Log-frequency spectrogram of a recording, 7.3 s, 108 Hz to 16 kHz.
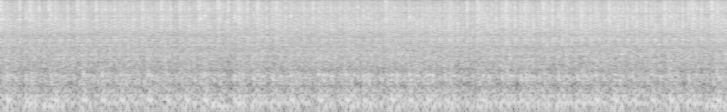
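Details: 1985 FXR V-twin at idle after carb float set, 49°F ambient: even, loping idle with a faint light ticking that grows as the oil warms after a dead-quiet cold start. Owner rules out oil restriction and blames the S&S lifters; the rear intake lifter is noisiest.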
